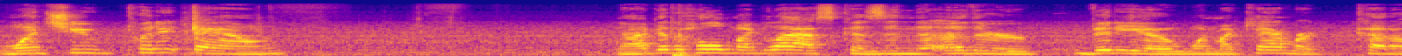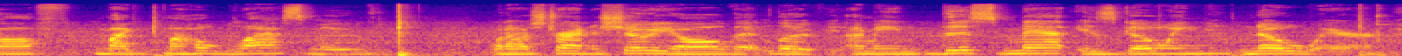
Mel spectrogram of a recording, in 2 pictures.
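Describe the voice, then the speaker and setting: There is audible room echo around this woman's voice. She speaks at a fairly slow pace with fairly even intonation. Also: medium pitch for a woman. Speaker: craft hobby vlogger. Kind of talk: product haul show-and-tell. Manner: halting, self-described stuttering; casual, chatty.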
